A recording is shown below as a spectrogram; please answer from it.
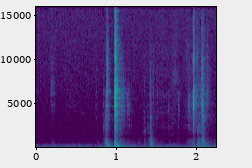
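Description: Plastic end cap being slid onto the end of a dishwasher upper-rack rail, with a sharp click about a second in as it locks into place and a few lighter plastic clicks around it.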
